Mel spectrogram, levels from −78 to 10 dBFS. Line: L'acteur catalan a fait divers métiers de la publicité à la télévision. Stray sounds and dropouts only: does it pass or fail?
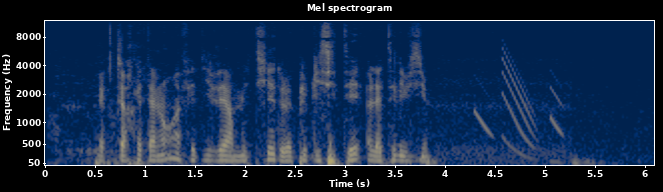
fail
